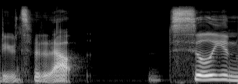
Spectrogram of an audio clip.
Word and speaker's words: Cillian: Cillian Murphy? Isn't it Killian?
